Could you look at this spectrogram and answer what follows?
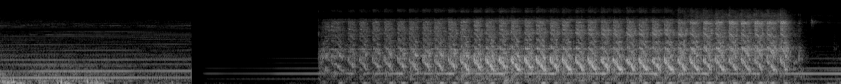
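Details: BMW K100 café racer build, fuel injected, ignition on and fuel pump running: the starter spins it at about four even pulses a second and it never catches. Fuel can be smelled. No spark because the kill-switch supply, pin 10 on the ignition unit, was unconnected.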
